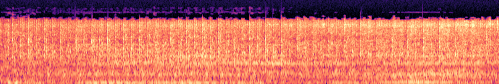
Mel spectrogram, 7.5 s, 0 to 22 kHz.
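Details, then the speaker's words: Yanmar 1500D diesel tractor idling, three-point hitch trying but failing to lift: thin steady whine from the hydraulic pump cavitating as if drawing air, though hydraulic fluid level was full. "that's what the three-point trying to lift with the knot trying to lift that's how it sounds so listen closely it's almost kind of like a whining sound"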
